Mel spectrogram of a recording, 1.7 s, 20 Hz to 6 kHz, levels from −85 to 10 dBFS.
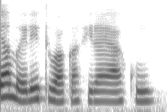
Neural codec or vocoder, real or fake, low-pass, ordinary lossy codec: codec, 16 kHz, about 1 kbps, DyCAST, with the encoder's durations; fake; 5.4 kHz; none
